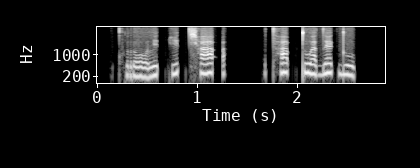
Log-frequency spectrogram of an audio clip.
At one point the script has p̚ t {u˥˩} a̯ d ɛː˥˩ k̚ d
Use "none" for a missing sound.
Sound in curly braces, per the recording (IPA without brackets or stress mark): u˧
